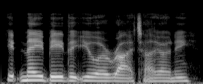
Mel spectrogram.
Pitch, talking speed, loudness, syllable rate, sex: 165 Hz, 235 wpm, -16 LUFS, 4.8 syllables/s, female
